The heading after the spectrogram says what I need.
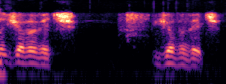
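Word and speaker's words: Milla Jovovich: Is it Mila Jovovich? I always get her mispronounce her name. Mila Jovovich.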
